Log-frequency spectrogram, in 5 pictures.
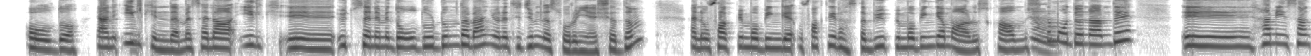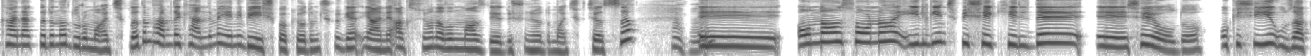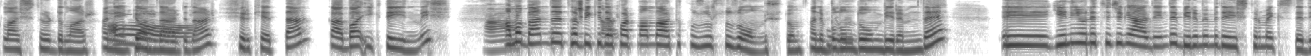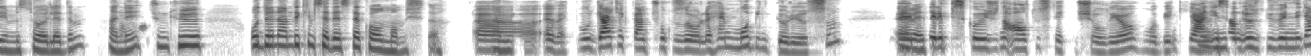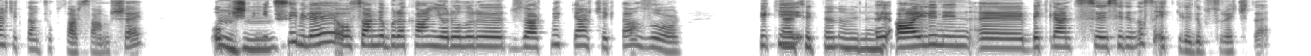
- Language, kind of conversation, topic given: Turkish, podcast, İş değiştirmeye karar verirken seni en çok ne düşündürür?
- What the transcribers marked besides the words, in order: other noise; other background noise; drawn out: "A!"; unintelligible speech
